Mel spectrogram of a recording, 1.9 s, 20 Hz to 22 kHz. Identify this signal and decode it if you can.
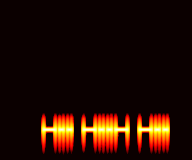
Morse code, heard as a keyed tone, about 30 wpm, 700 Hz. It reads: DXD
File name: Speed-Racing - Three Letter-Number Combinations - 25wpm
